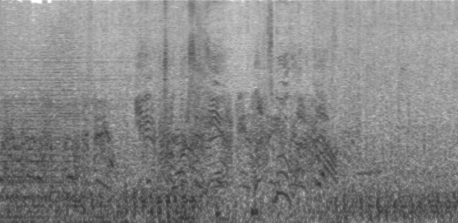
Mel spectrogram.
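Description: A man speaks urgently over a radio.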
